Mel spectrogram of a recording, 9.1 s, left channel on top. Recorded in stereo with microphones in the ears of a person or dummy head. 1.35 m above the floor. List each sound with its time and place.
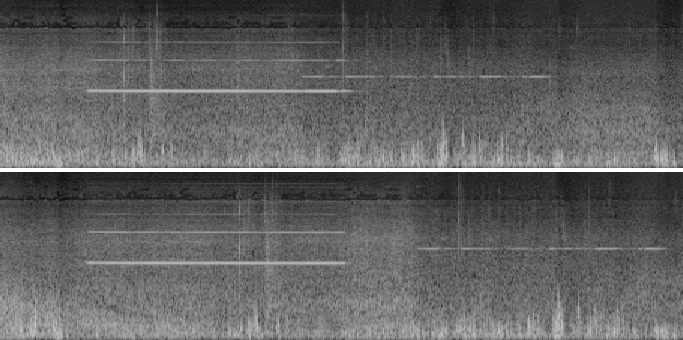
1.1 s a flute: 25° right (ahead or behind), 2.5 m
